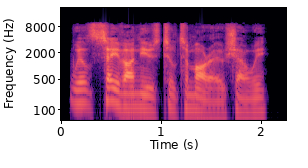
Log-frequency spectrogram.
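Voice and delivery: ordinary delivery

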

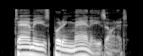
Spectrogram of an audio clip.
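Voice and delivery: ordinary delivery

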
